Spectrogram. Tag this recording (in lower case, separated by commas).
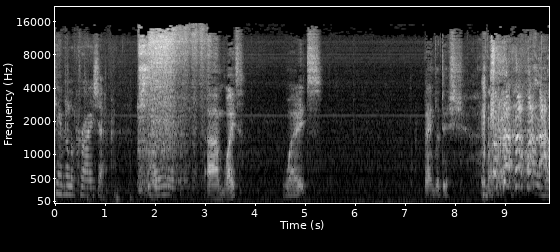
speech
